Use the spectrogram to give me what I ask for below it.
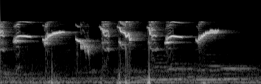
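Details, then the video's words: Kacer (oriental magpie-robin) singing vigorously in the gacor style, full of varied isian phrases, played as master song for training young or quiet birds: fast run of short, sharp whistled and buzzy notes, roughly eight bursts in under three seconds. "kacer gacor full isian MEWAH NARUNG‼️Auto NGOBRA BUKA EKOR"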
